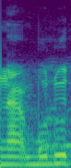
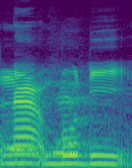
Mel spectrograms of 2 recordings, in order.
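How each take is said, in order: First: The word ends with an u vowel. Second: The word ends with an i vowel. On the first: The speaker calls it right. "na'budu harus dibaca na'budu" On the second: The speaker calls it wrong. "tidak boleh"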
